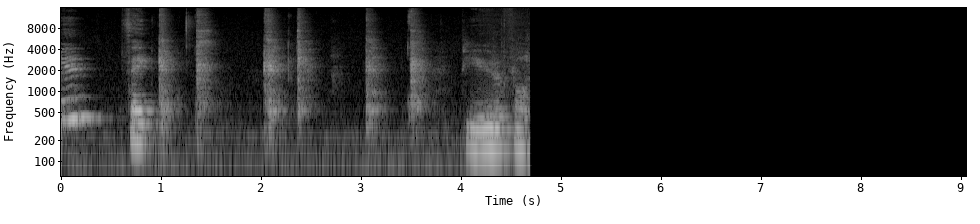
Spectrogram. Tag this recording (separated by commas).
Speech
